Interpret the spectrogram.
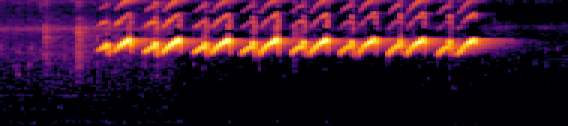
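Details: Mantenan gunung bird lure song for master training: a steady run of about twelve high, sharply rising chirps over two seconds, bright and even, with almost no background.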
